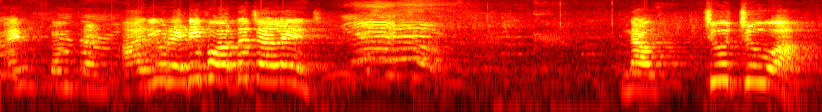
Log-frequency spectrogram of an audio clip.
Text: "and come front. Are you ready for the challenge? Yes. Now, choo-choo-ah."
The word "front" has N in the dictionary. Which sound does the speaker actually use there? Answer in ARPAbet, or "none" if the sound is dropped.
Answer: none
